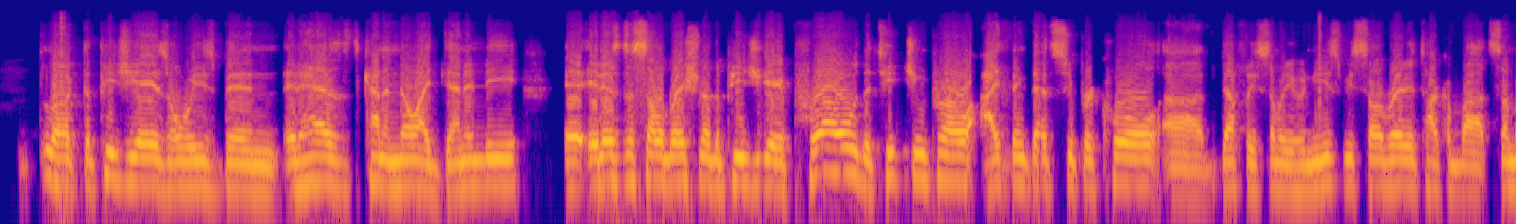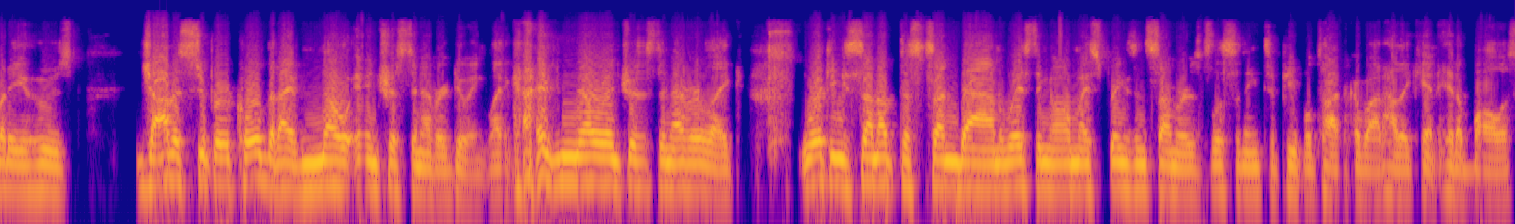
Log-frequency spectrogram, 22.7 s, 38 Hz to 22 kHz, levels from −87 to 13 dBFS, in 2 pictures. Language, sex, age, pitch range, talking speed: English, male, 30-49, 105-135 Hz, 220 wpm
